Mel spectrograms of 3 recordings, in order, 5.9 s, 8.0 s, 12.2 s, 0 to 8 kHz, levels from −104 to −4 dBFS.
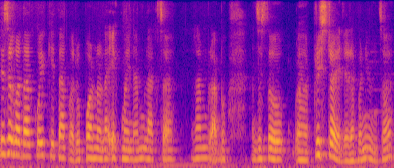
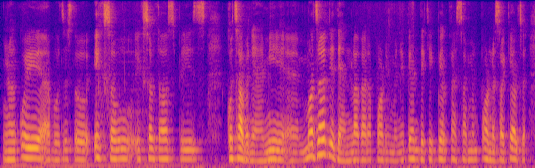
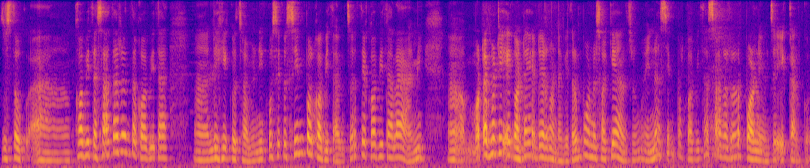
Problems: constant background noise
